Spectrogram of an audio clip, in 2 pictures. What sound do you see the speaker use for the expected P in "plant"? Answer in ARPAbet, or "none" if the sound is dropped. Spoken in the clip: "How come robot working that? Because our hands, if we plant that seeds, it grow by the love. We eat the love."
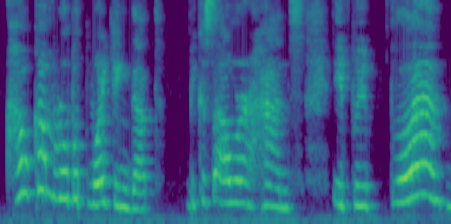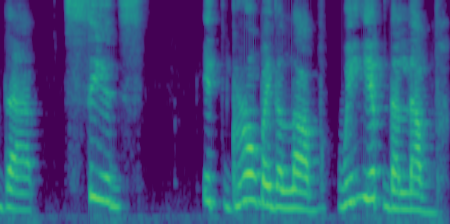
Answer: P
